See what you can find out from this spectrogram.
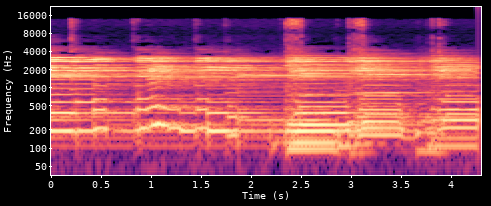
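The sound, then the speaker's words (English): Electric guitar played through its neck pickup, on an instrument with a single volume and tone control and a fast micro neck. Warm, sustained chords ring out and shift to a new chord midway, with a slightly effected, reverberant tone. “It's a neck pickup, so it sounds great.”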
